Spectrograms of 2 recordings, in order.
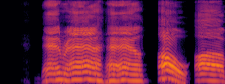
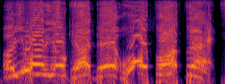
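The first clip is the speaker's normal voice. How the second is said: loud, higher, exasperated yell; incredulous shout; 8 semitones higher, 6 dB louder than usual. Real, not acted. Streamer scolding MAGA chat, loud incredulous yell. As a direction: yell in disbelief. Outraged rant.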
